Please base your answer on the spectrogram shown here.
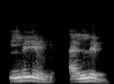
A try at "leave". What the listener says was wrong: There's a difference. Okay, the first one, that is live. It is quick. Live. Live. Live. And the second one is leave. That leave. So be very cautious. It's getting mixed up sometimes, so it sounds very similar. So I would suggest practice the IE tongue twisters.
